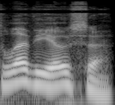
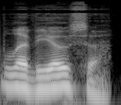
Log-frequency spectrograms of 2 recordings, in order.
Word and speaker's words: Leviosa: you're saying it wrong it's Leviosa not Leviosa oh keni said up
